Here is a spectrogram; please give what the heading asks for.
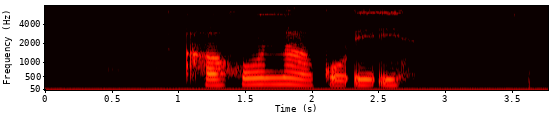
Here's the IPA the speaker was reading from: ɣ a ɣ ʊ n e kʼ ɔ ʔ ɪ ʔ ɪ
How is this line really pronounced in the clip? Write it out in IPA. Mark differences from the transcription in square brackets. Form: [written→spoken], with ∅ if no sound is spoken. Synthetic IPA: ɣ a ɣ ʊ n [e→a] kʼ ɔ ʔ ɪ ʔ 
